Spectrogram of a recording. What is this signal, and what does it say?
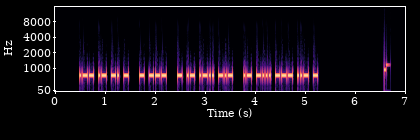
Morse code, heard as a keyed tone, about 38 wpm, 700 Hz. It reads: WANT TO TALK ABOUT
